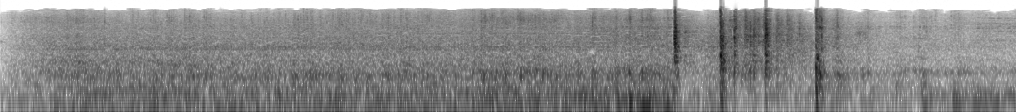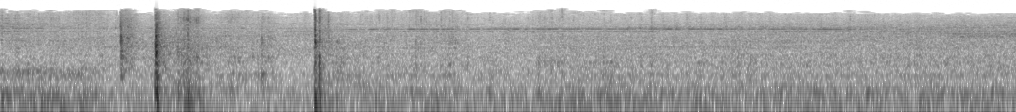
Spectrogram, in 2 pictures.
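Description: Skateboard wheels rolling over hard ground, with a cluster of sharp clacks from the board striking the ground about three and a half to four seconds in. A few more clacks follow around six seconds, then the rolling goes on more quietly.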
